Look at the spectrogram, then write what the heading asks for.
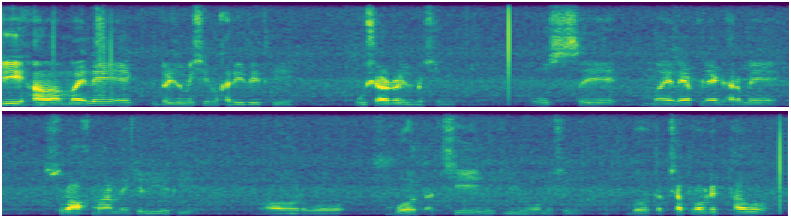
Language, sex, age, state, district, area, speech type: Urdu, male, 30-45, Telangana, Hyderabad, urban, spontaneous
